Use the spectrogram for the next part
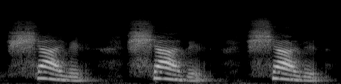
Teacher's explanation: we still pronounce consonant sh in a soft way, and then we just pronounce а. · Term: always soft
